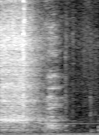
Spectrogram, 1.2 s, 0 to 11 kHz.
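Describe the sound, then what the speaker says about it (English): Hair dryer blowing over fresh paint on a Funko Pop Warhammer 40,000 Intercessor figure, a brief soft whooshing airflow that fades slightly, heard alone. "let's use the hairdryer again"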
